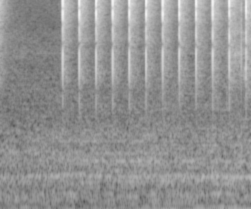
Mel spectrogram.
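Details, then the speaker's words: Demonstration of a shockwave therapy device for erectile dysfunction, applicator with rubber head and jelly, started by button: steady fast clicking about five pulses per second over low room hum; speed and power adjustable. "and once we start shock waves this is very simple and there is a button here you can hear the"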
